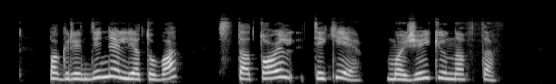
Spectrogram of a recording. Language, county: Lithuanian, Kaunas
